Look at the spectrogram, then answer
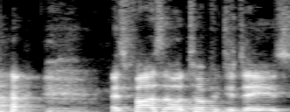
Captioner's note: chuckles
